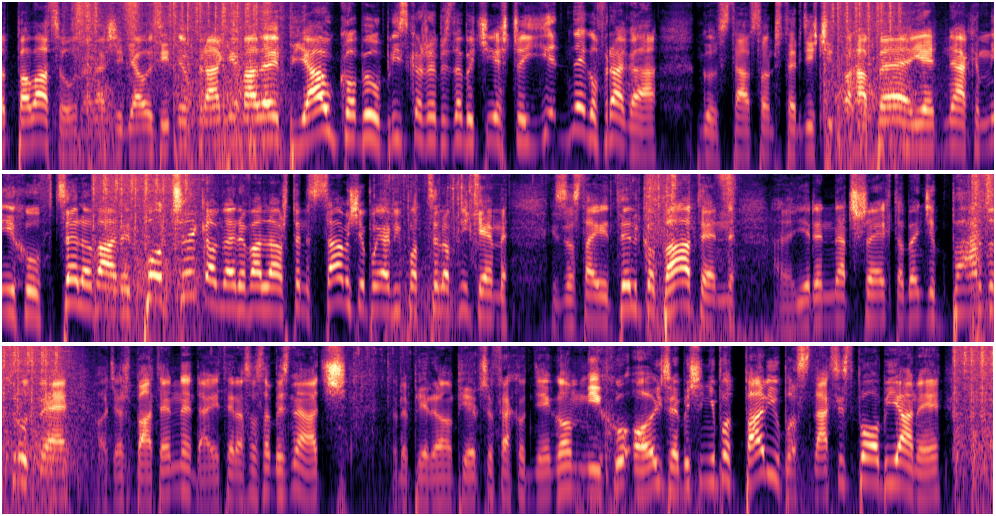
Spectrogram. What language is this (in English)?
Polish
